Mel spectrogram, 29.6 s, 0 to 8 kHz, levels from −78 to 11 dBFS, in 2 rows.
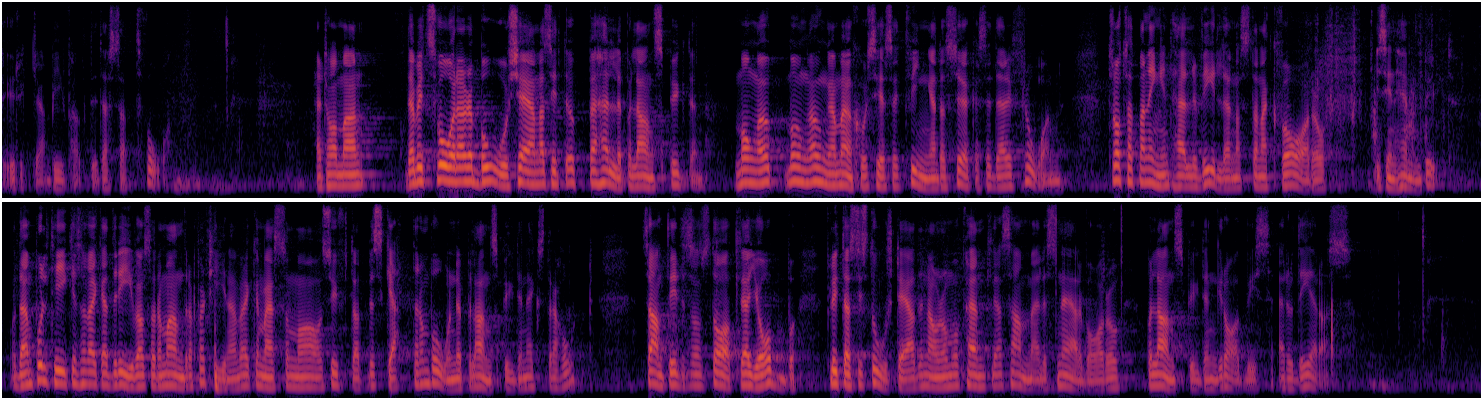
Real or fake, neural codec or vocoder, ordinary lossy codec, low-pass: real; none; none; none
